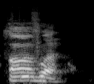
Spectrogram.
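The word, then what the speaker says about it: Stützle: I keep saying his name wrong. Stutzla.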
